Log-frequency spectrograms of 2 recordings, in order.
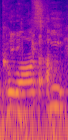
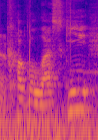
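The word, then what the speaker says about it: Kowalski: It's actually Kovaleeski and that's spelled the opposite of how it's said or even looked at or heard.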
